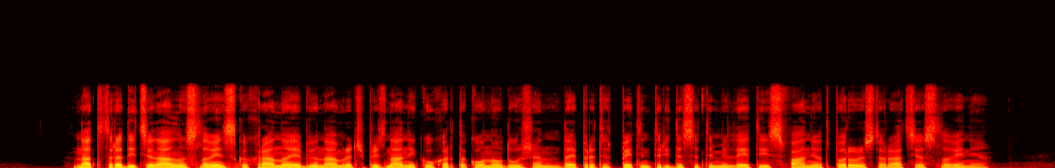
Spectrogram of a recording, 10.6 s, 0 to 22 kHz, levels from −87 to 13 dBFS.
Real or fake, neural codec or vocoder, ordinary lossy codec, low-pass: real; none; none; 10.8 kHz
